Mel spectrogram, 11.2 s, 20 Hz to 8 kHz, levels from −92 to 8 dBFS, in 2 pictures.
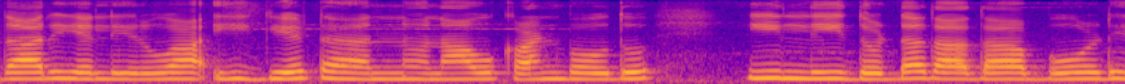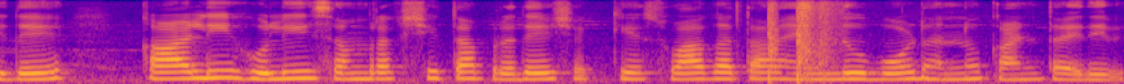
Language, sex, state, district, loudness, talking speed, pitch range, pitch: Kannada, female, Karnataka, Dharwad, -16 LUFS, 105 wpm, 215-230 Hz, 220 Hz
